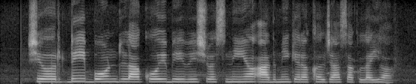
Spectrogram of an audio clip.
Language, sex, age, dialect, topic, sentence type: Magahi, female, 56-60, Western, banking, statement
